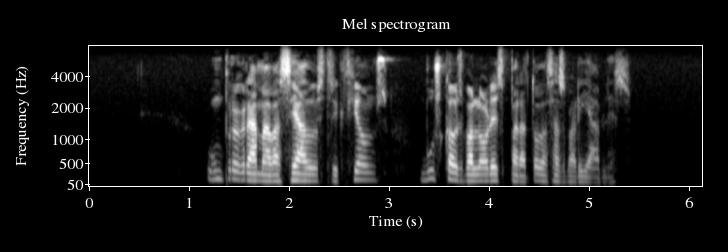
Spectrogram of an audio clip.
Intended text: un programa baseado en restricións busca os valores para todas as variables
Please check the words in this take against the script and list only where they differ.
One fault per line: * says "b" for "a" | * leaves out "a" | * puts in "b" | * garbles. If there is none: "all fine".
* leaves out "en"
